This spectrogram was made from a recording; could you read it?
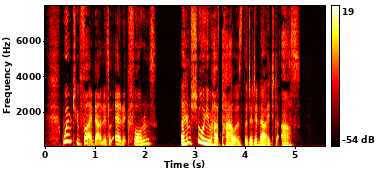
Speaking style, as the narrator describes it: she sobbed, struck by a happy inspiration

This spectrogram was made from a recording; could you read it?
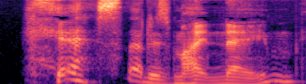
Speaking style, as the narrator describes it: he said, laughing

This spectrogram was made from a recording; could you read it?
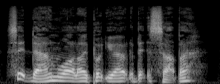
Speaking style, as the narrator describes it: said the old man with quavering eagerness

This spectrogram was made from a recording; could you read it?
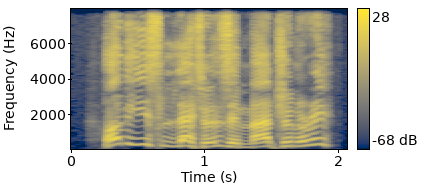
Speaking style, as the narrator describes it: screamed Mrs

